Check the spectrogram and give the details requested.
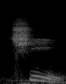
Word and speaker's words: qi: 그래서 QI, 취 그럽니다. 기의 중국 발음 취.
